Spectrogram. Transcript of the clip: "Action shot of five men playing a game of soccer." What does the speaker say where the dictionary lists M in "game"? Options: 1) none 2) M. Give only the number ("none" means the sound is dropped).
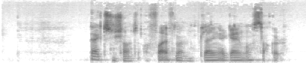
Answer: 2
